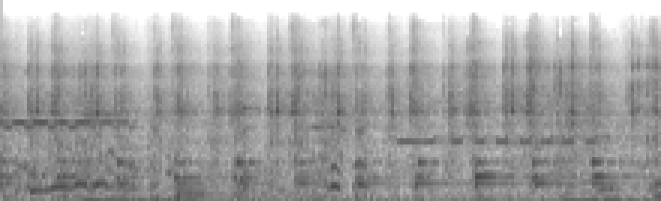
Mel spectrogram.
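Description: Tap-dance steps clattering in quick rhythm over the musical accompaniment of a stage number.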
